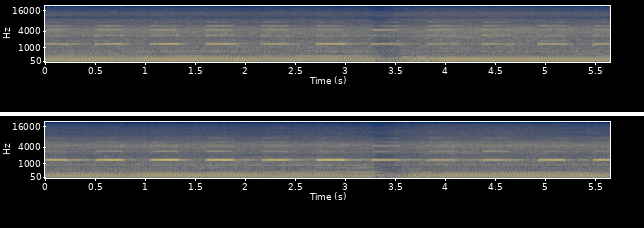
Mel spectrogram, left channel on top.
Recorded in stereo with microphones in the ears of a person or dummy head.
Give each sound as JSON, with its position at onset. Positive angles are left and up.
{"t": 0.0, "sound": "an engine running", "side_deg": 40, "distance_m": 1.8}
